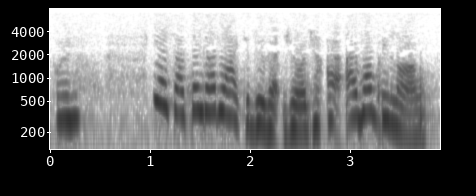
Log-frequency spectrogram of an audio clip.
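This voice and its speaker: An actress playing a timid, nervous wife who hesitates and stammers, in an old radio drama. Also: female voice, high-pitched, very animated, normal speed, background noise. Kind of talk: 1970s radio drama acting. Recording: lo-fi archival radio broadcast.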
